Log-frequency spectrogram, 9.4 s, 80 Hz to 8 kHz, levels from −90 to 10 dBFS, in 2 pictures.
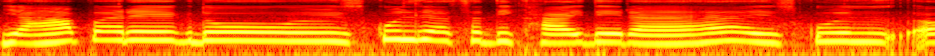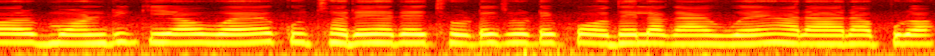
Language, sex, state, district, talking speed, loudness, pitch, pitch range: Hindi, female, Bihar, Madhepura, 165 wpm, -10 LUFS, 245 Hz, 235-270 Hz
